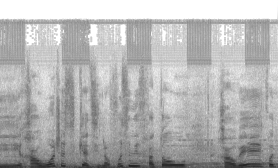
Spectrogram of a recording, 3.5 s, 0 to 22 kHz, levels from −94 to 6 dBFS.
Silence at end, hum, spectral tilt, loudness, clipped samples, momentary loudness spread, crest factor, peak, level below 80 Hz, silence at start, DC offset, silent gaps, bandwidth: 0 s; none; -6.5 dB/octave; -15 LUFS; under 0.1%; 5 LU; 12 dB; -4 dBFS; -40 dBFS; 0 s; under 0.1%; none; over 20 kHz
